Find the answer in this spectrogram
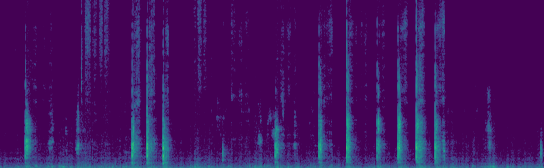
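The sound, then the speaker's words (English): A formula is written on a board in a quiet stream of irregular taps and short scratchy strokes. Many small clicks come in uneven bursts with brief gaps between them. “Okay, let me write a more general form of this first.”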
